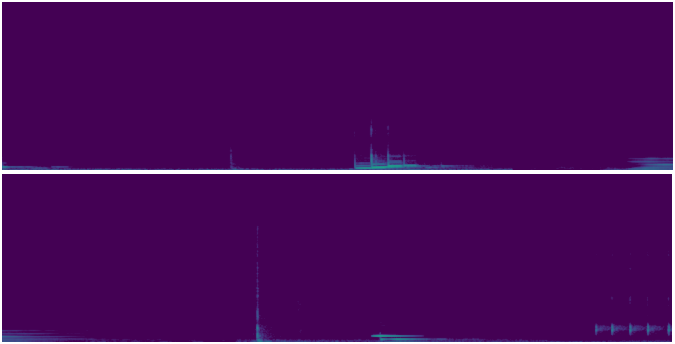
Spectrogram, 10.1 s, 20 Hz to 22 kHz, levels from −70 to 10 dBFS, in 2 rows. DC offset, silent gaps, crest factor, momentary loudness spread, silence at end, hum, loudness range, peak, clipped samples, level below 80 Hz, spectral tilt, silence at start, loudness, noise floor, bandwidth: under 0.1%; 3.83-3.95 s; 22 dB; 26 LU; 0 s; none; 14 LU; -20 dBFS; under 0.1%; -64 dBFS; -6.5 dB/octave; 0 s; -39 LUFS; -72 dBFS; 16 kHz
